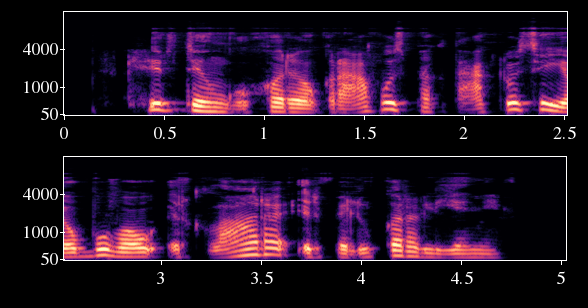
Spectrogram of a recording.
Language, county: Lithuanian, Marijampolė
